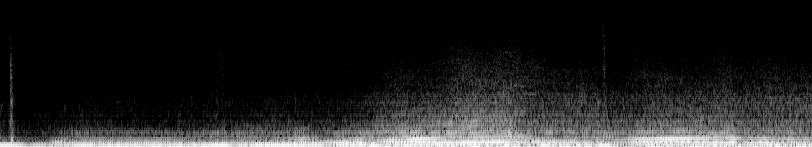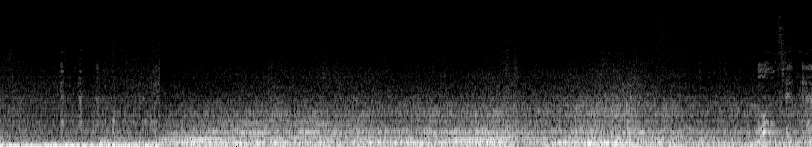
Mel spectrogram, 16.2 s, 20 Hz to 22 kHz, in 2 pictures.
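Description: A 2018 Ford Fiesta ST with a 1.5 litre engine and six-speed manual gearbox revs and pulls, a loud, deep cabin rumble that rises in pitch through the gears, with brief dips between pulls.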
